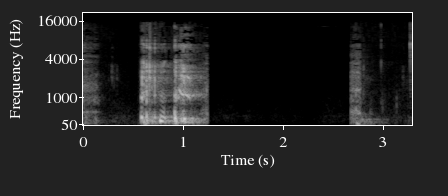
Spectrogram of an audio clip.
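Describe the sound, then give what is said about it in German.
A loud cough bursts out from a speaker who briefly has to cough while talking, followed after a short silence by a softer throat-clearing cough, with no talking. “sorry, da musste ich kurz husten”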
